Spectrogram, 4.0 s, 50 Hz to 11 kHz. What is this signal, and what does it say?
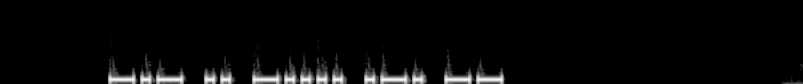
Morse code, heard as a keyed tone, about 37 wpm, 700 Hz. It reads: KI6RM
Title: Speed Racing - USA 2x2 Call Signs 30wpm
